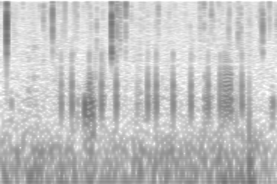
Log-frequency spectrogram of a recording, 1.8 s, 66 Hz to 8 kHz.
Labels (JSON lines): {"label": "biophony, knock croak", "recorder": "SoundTrap 300"}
